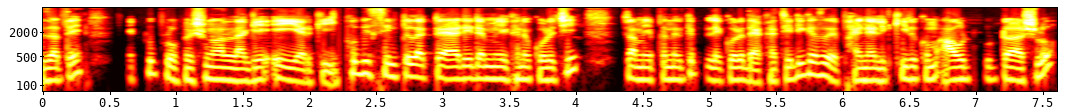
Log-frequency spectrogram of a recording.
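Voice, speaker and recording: A man hosts a casual how-to tutorial at a quick clip. He explains step by step in an informal way and keeps checking that listeners follow. His voice is recorded dry. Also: a little high, no room sound. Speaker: tutorial host.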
